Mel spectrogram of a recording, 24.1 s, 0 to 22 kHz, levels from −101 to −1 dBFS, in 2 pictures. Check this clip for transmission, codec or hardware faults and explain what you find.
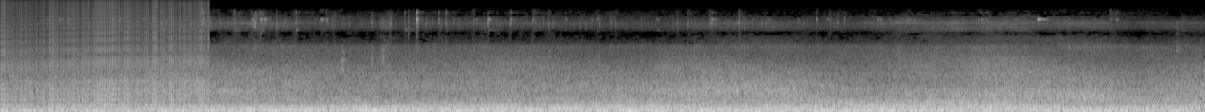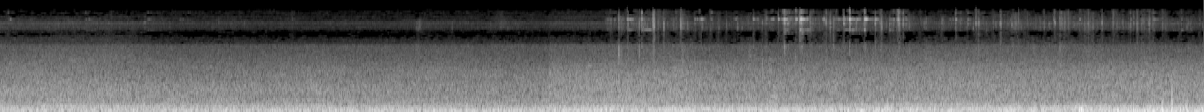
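There's one fault, right at the top. From 0 to 2.10 s you get buffer tearing: writer and hardware reader have slipped, so a small slice of each buffer replays audio roughly 20 ms old, hard-spliced in. That gives a robotic 188 Hz buzz, which fits a 256-sample buffer.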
